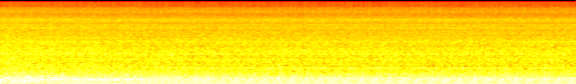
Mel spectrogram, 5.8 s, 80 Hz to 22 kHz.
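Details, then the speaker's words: 2014 Ford Mustang 3.7 V6 after replacing failed water pump with new-design version: smooth, even idle with steady low drone, previous knocking and grinding gone; normal idle after repair. "she sounds healthy it sounds better than it did before so yeah guys the water pump did get rid of the noise"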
